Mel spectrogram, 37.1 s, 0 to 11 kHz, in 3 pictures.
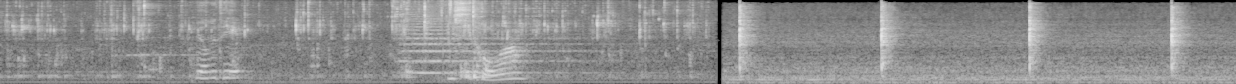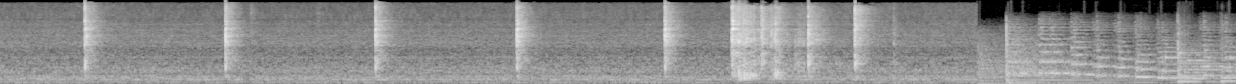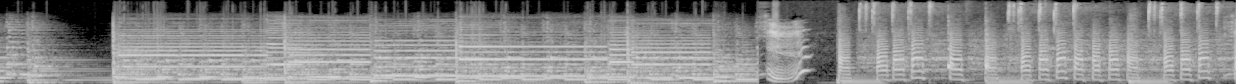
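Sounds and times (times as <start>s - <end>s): low steady hum: 0.0s - 22.4s.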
